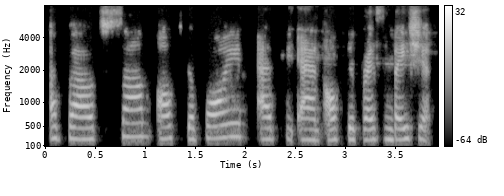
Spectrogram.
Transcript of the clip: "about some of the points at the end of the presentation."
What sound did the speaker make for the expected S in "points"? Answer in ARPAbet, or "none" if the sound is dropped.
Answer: none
